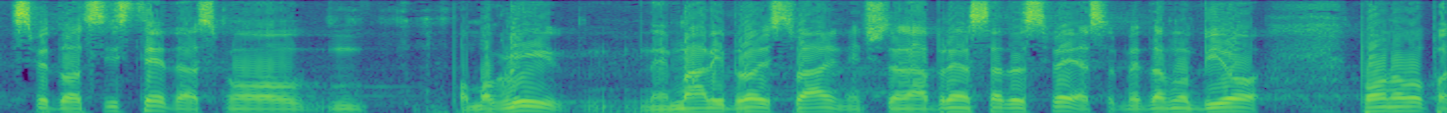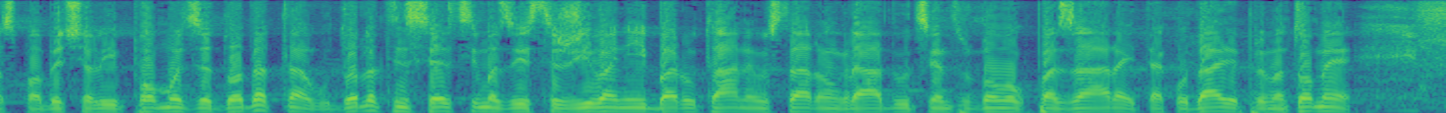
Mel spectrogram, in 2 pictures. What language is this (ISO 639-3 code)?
srp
